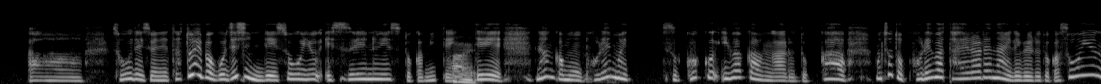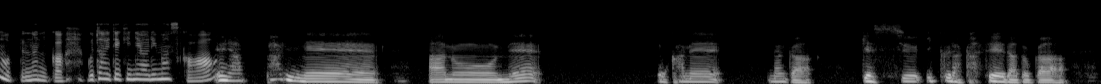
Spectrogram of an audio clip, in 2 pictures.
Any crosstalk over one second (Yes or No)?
No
